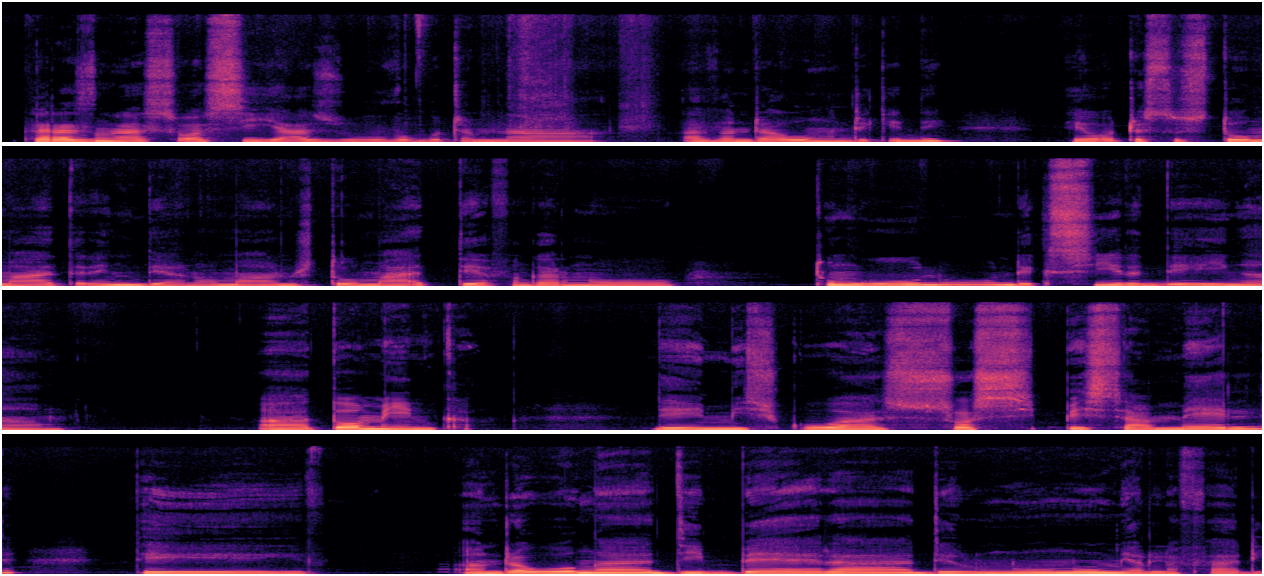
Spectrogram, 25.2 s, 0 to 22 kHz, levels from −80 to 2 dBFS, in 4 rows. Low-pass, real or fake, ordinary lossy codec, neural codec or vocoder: none; real; none; none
